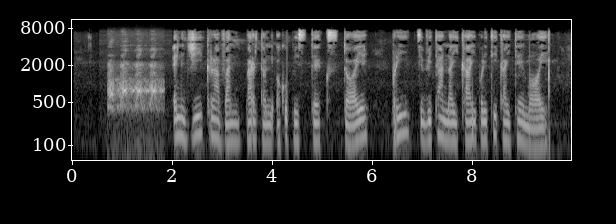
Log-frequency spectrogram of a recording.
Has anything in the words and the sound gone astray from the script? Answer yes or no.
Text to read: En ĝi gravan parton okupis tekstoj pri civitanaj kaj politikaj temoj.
yes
